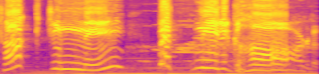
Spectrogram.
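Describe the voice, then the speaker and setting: Very high-pitched chanting exorcist. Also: male voice, animated, bright, forceful tone, exaggerated voice. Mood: boastful, menacing. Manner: theatrical, punchy incantation with drawn-out words. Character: boastful male village exorcist chanting nonsense spells. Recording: music behind the voice.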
